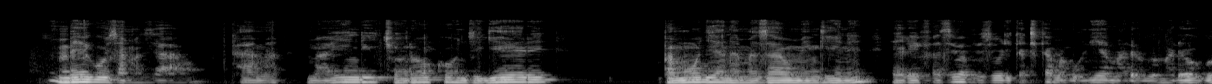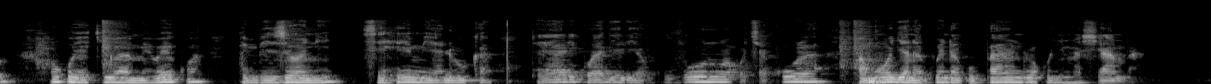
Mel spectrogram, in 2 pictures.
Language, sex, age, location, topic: Swahili, male, 25-35, Dar es Salaam, agriculture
